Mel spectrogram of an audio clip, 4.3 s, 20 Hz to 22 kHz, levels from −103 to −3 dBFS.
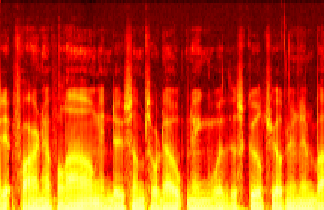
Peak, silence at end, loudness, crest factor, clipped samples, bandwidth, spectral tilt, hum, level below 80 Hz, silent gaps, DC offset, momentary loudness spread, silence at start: -2 dBFS; 0 s; -16 LUFS; 12 dB; under 0.1%; 9 kHz; -9 dB/octave; none; -20 dBFS; none; under 0.1%; 4 LU; 0 s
